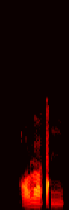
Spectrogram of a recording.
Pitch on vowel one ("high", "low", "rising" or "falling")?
rising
